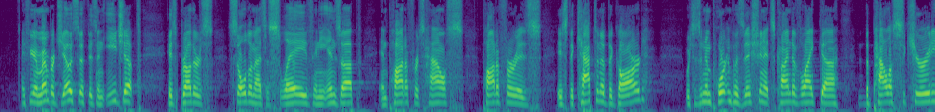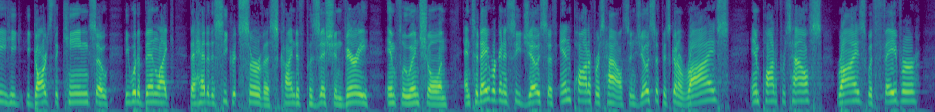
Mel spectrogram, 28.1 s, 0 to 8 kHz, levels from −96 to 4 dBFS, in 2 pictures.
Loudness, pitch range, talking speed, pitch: -21 LUFS, 160-190 Hz, 185 wpm, 175 Hz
